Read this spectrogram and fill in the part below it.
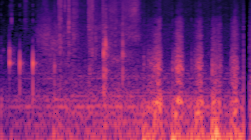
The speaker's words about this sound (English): She's tapping her nails against the primer. Oh, she's making those beautiful little ASMR sounds of primer on her.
